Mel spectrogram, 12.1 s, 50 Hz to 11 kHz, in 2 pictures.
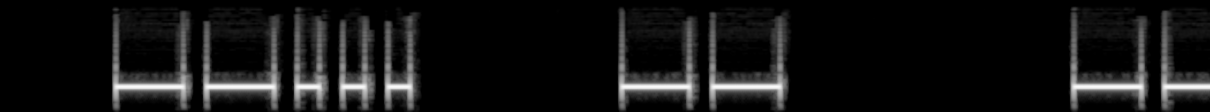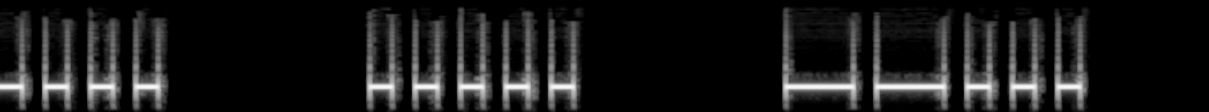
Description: Morse code, heard as a keyed tone, about 10 wpm, spaced as for 6 wpm, 800 Hz. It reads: 7M757
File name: LEZIONI / 9 2867 ws 10wpm 4215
